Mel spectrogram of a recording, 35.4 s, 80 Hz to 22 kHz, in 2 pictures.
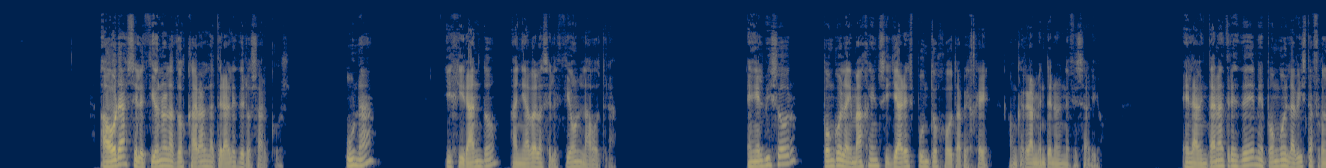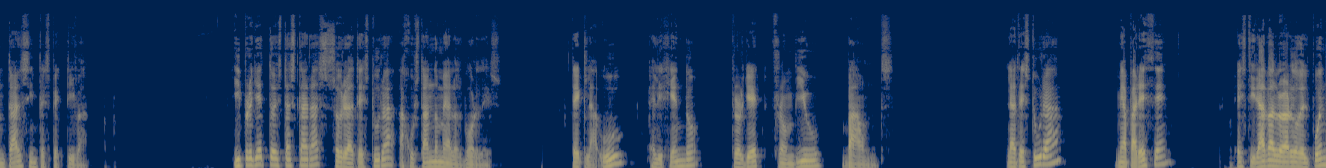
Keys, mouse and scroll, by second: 1.2-5.1 middle drag, 5.1-6.5 right drag, 5.7 middle click, 6.9-9.1 middle drag, 9.1-12.4 right drag, 12.6 click, 16.5 click, 21.4 KP_1, 28.6 u, 34.6-35.3 middle drag.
